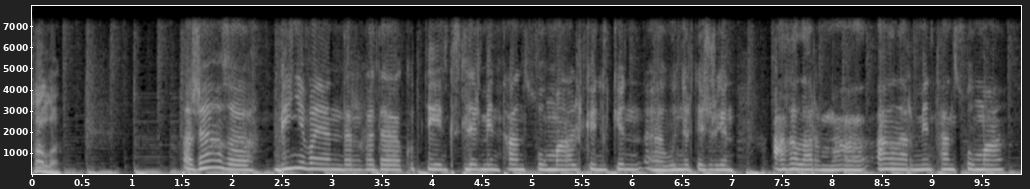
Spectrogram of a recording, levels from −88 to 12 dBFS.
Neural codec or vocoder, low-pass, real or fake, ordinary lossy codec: none; 7.2 kHz; real; none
